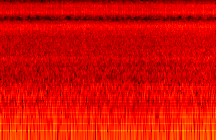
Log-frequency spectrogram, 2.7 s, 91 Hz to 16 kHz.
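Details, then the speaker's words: 1951 Willys just started after sitting, starting fluid sprayed, intake refitted: low steady idle, no ticking or knocking, carburetor noise now quiet; smooth healthy engine. "that really runs nice no loud noises no ticking a little bit of carburetor noise which is now quiet"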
